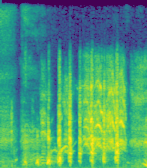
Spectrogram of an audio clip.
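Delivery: high squealing laughter. Real, not acted.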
